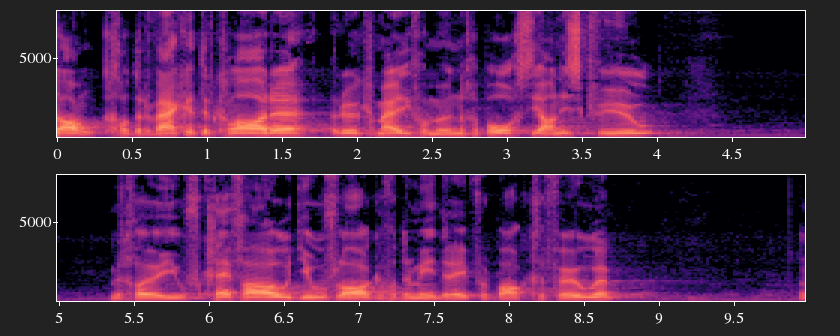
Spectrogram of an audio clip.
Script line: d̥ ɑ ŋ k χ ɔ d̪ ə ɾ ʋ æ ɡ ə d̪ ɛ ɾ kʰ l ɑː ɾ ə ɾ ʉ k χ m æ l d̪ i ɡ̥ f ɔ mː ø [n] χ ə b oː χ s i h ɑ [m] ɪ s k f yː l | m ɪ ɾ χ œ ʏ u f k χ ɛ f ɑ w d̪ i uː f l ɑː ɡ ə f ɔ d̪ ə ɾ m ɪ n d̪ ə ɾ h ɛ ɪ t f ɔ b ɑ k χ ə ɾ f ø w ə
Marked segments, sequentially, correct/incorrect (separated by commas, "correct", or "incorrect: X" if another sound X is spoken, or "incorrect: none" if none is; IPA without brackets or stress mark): correct, incorrect: n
